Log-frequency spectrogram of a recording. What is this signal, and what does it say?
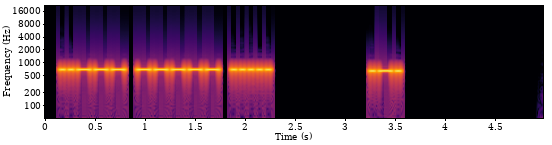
Morse code, heard as a keyed tone, about 28 wpm, 700 Hz. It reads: 205 R
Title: Worked All Europe DX Contest - QTC Exchange - 28wpm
